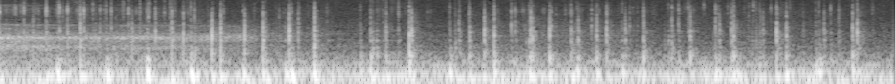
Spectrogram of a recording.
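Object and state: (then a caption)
Plastic cleaner bottle being tapped. Fingertips tap rapidly on the body and base of a red plastic toilet cleaner bottle with a blue cap. The taps come in a quick, steady patter of short, dull, hollow knocks with deep low-end weight.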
